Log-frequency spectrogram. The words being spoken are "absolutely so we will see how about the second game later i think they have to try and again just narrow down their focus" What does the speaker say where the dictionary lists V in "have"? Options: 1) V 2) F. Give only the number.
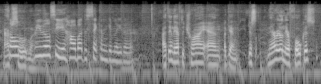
2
